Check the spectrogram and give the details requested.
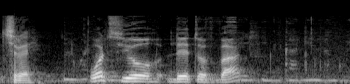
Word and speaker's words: Kyere: K Y E R E Kyereh We pronounce it I pronounce it Kyereh.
